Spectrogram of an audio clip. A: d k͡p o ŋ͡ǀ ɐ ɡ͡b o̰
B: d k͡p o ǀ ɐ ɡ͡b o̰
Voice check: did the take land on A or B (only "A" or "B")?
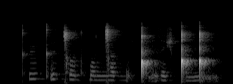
A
